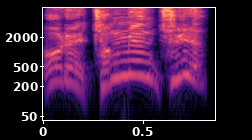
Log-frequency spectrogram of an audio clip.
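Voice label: Speech Alarms Torpedo Ahead, Korean; World Of Warships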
